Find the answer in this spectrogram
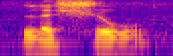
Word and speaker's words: le chou: Le chou, bacanya le chou, dia maskulang.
